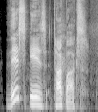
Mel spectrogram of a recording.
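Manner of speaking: slow, drawn-out, formal announcer voice with wide-ranging pitch.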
